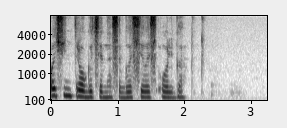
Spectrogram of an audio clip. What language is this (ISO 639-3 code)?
rus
